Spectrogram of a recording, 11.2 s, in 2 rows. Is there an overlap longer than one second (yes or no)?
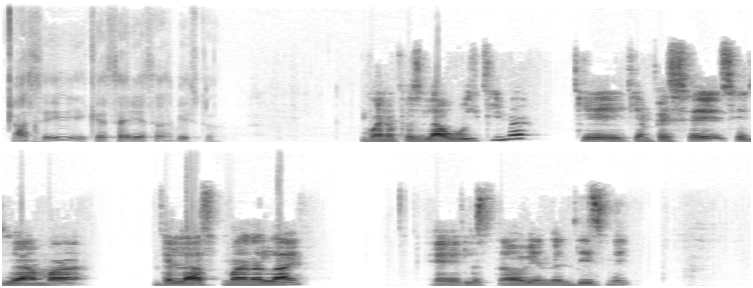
no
